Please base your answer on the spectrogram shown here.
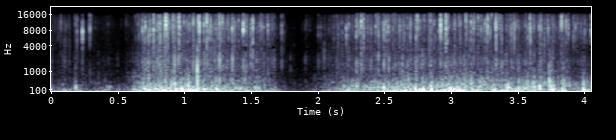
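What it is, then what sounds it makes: Bubble wrap sheet being scratched. A large flat sheet of gold-tinted, air-filled plastic bubble wrap lies on a table while both hands scratch and rub its surface with fingertips and nails around a field recorder that sits untouched on the sheet. The result is a dense, irregular crinkling and scratching texture with a deep, muffled low rumble and bright, crackly highs. It stays steady apart from two brief quiet gaps.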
